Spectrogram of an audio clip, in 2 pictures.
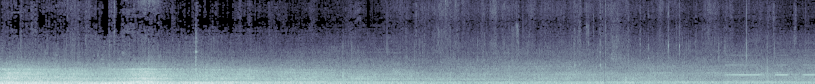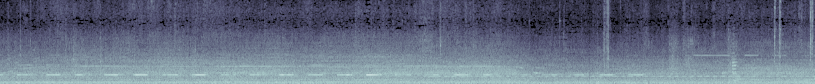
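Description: Steady airport apron noise, loudest in the first few seconds and then settling lower. From about halfway through, a ground vehicle's reversing beeper sounds about twice a second until near the end.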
